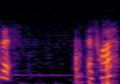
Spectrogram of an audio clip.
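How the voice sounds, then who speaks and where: An actress playing a crook's anxious accomplice sweetheart, hesitant and emotive in 1940s radio drama style. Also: female voice, slow pace, natural voice. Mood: nervous. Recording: muffled, noisy old radio broadcast.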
